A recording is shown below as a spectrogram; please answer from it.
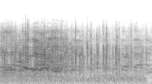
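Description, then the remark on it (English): A group of workers on their lunch breaks cheers and whoops loudly together, bright voices rising over a steady crowd roar, followed by scattered sharp claps as the cheering continues. “The workers on their lunch breaks cheer.”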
